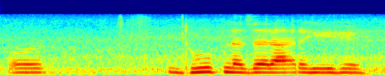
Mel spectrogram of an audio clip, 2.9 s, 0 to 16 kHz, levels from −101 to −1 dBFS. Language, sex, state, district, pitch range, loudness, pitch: Hindi, female, Bihar, Patna, 190-195 Hz, -13 LUFS, 195 Hz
